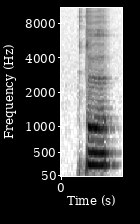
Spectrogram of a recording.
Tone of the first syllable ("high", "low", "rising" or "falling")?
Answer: high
